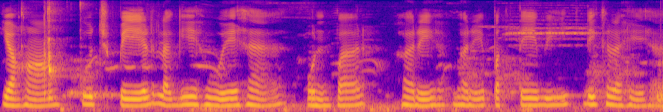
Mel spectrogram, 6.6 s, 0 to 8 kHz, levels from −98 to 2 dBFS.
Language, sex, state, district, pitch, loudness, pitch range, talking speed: Hindi, female, Punjab, Pathankot, 190 Hz, -18 LUFS, 185-210 Hz, 135 wpm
